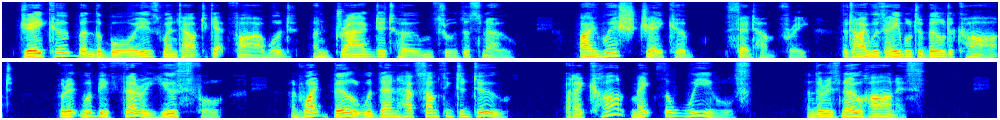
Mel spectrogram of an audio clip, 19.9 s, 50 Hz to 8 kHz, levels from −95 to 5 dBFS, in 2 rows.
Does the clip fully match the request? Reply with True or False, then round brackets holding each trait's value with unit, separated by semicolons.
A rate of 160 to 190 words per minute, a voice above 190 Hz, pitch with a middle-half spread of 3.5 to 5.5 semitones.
False (165 wpm; 135 Hz; 4.1 semitones)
